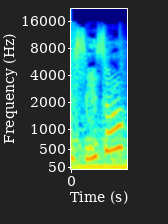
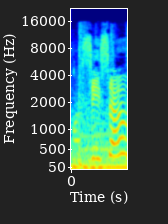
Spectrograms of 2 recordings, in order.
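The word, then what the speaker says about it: CISO: you pronounce that abbreviation I would say seesaw ceso yeah okay awesome all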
